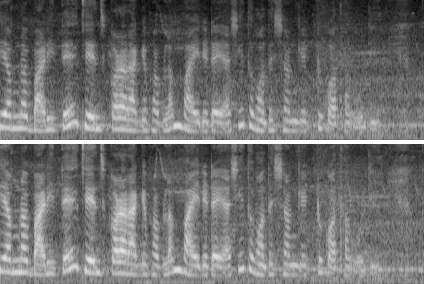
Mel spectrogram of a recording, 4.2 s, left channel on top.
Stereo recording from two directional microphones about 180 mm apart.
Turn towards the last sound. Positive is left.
turn(degrees=10)  # may be behind; listen again after turning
